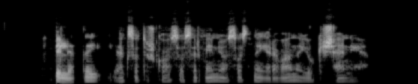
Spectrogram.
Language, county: Lithuanian, Šiauliai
